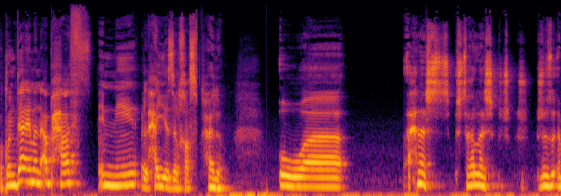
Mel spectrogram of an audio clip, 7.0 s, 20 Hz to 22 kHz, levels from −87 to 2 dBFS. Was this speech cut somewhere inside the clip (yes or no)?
yes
